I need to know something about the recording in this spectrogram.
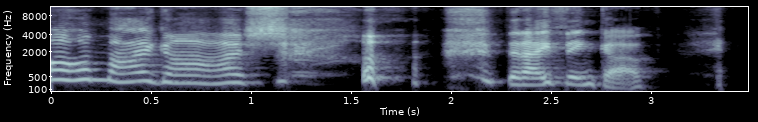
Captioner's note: laughs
